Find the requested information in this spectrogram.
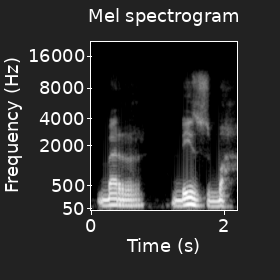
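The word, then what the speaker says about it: بردزبه: bardizbah aljfi ya aljfi Ini bacanya bardizbah Ya J memang beliau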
